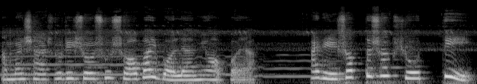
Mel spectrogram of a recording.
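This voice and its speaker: A woman's voice: sits high, lively intonation, a little slow, dark tone. A woman playing a meek, sorrowful young village widow who believes herself cursed, in an audio drama. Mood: sorrowful, bitter. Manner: meek, self-deprecating, plaintive. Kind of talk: dramatised audio horror story acting.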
